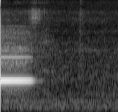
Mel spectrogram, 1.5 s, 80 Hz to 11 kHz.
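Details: Radio Shack TRC-495 CB base unit on the bench after repair and rough alignment. A clean, steady high beep holds under half a second, then near silence. The receiver coils are peaked for maximum on the scope.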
